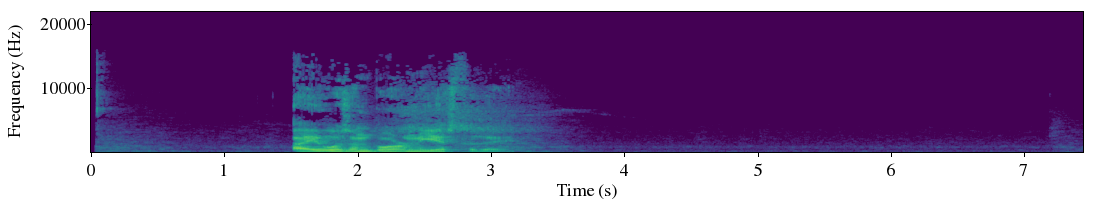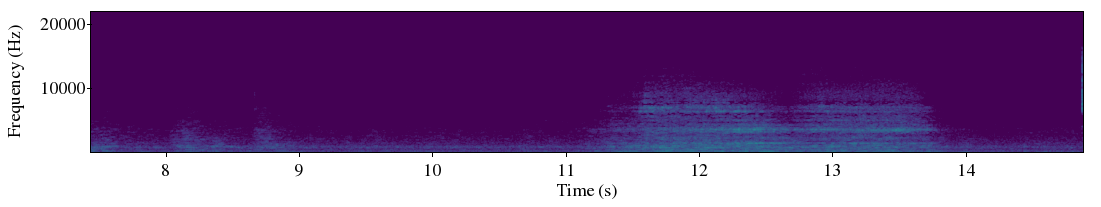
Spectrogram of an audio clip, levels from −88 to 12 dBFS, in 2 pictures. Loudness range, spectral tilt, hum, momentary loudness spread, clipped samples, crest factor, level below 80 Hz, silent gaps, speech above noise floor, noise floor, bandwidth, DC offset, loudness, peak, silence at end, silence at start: 17 LU; -5 dB/octave; none; 21 LU; under 0.1%; 24 dB; -62 dBFS; none; 53 dB; -69 dBFS; 15 kHz; under 0.1%; -17 LUFS; -2 dBFS; 11.7 s; 1.5 s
